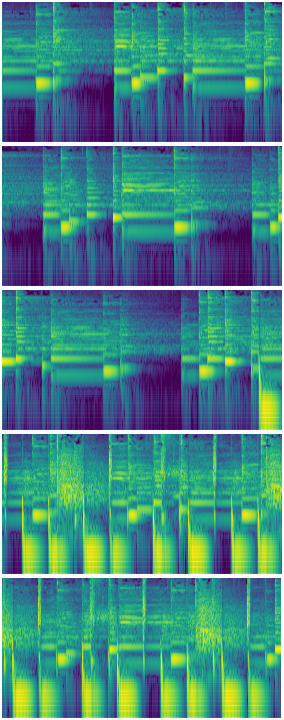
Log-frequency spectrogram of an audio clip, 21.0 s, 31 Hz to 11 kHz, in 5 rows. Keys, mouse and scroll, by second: 0.3 click, 0.9 scroll down 1, 1.2 alt+middle click, 2.5 click, 2.9 double click, 5.5 click, 7.0 click, 7.1 double click, 8.2 right click, 9.9 click, 11.6 middle click, 14.8 alt+click, 15.5-16.4 alt+scroll up 2, 16.4 ctrl+d, 17.9 click.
